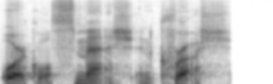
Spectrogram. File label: orc man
